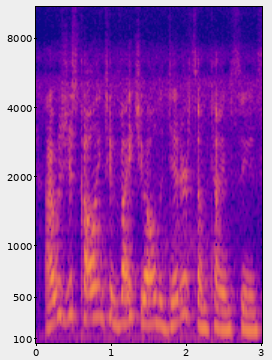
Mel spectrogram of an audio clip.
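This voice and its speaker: A woman puts on a character voice. It is high-pitched and very fast. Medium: read story.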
